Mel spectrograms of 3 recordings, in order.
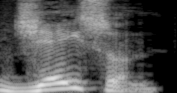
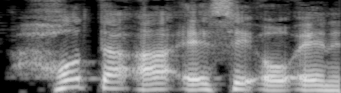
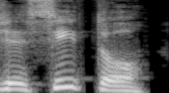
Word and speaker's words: Jason: nombre que aparece en mi título certificado de nacimiento es Jason J a s o n no es Jason no es yesito pero yo respondo a yesito yo respondo a a a a diferentes pronunciaciones de mi nombre el nombre a mí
